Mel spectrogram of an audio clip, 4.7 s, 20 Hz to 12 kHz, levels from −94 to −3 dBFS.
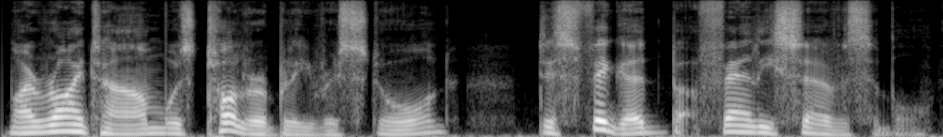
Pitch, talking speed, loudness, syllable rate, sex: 125 Hz, 125 wpm, -20 LUFS, 5.3 syllables/s, male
